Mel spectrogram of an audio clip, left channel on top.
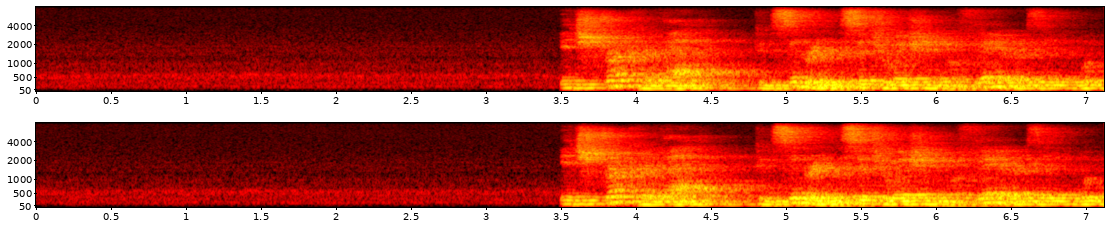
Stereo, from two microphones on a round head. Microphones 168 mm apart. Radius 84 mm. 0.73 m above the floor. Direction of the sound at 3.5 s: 20° left (ahead or behind).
